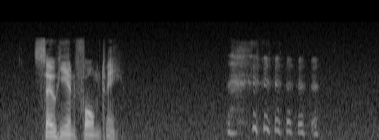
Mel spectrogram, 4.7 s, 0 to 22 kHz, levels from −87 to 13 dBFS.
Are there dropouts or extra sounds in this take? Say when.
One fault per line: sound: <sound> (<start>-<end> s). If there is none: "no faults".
sound: laugh (2.8-4.0 s)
